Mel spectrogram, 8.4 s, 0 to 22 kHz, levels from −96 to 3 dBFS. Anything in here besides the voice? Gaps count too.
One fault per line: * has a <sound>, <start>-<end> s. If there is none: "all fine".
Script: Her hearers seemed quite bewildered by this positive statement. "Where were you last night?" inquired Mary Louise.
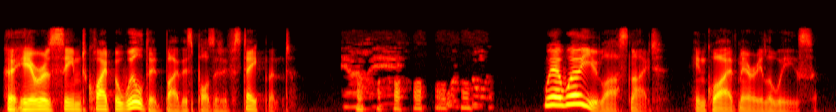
* has a laugh, 3.4-5.0 s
